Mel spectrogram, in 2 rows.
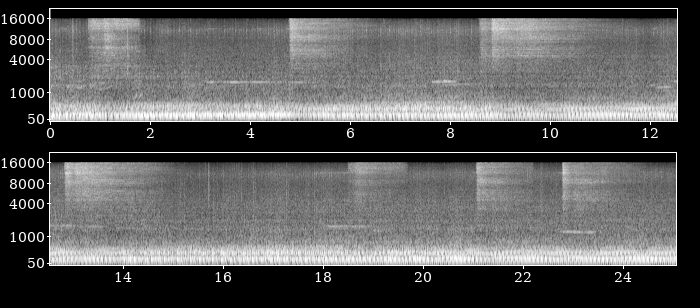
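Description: Antonov An-2's nine-cylinder radial engine running steadily, heard from inside the cabin as the biplane taxis over grass. Every few seconds a short burst of hiss cuts in, typical of the An-2's pneumatic brakes being applied.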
